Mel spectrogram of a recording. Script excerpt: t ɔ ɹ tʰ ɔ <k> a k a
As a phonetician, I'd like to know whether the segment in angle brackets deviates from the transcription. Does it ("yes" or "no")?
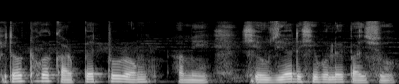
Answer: no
